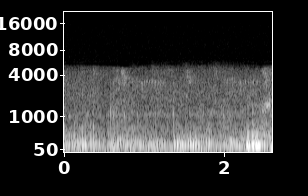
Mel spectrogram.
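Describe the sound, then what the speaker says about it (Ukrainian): Thin ginger cat purring softly up close outdoors, a faint continuous rumble with a slightly louder burst near the end, no talk over it. "Котик-муркотик."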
